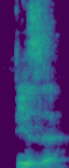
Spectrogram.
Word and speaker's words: Pisa: o cortador de pizza porque pisa se pronuncia pizza como como se escreve pisa ter mais fome então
